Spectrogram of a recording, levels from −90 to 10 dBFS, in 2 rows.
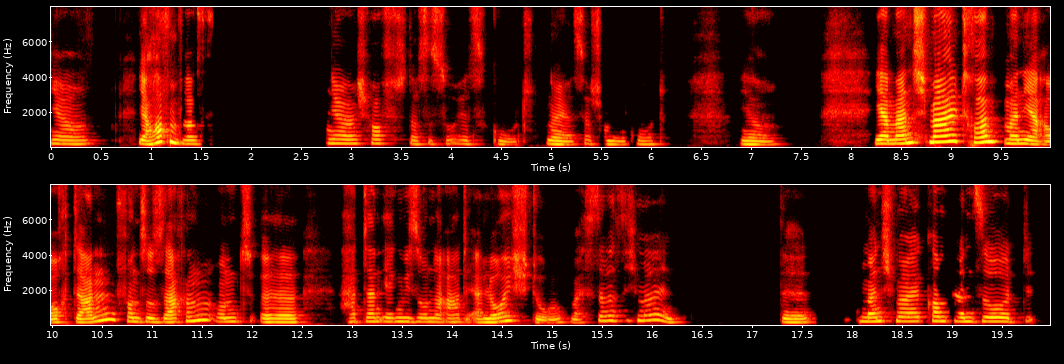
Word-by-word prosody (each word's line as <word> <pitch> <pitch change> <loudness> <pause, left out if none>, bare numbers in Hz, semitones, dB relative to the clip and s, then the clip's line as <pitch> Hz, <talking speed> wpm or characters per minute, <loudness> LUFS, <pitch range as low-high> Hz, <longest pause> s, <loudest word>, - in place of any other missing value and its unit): Ja. 205 -2 -5 0.5
Ja, 215 0 +3
hoffen 315 -2 +7
wir's. 205 -1 -5 1.1
Ja, 230 -1 -2
ich 225 +1 -9
hoff 230 0 -5
‘s, - - -13
dass 195 -2 -9
es 190 -1 -8
so 205 +1 -11
ist. 195 -2 -12
Gut. 165 -3 -13
Na 200 -3 -1
ja, 175 -1 -3
ist 175 +3 -11
ja 215 - -13
schon 190 -1 -8
mal 175 - -11
gut. 190 0 -13 0.7
Ja. 185 -2 -4 0.9
Ja, 220 0 +6
manchmal 305 +9 +8
träumt 330 +1 +6
man 225 -1 +2
ja 195 -5 +3
auch 185 +2 -2
dann 245 - +1
von 235 -9 -4
so 210 0 -1
Sachen 210 +10 -1
und, 220 -2 -7
äh, 195 0 0 0.4
hat 215 +1 -11
dann 225 +1 -2
irgendwie 220 0 -4
so 210 0 -5
‘ne 210 -1 -5
Art 200 0 -6
Erleuchtung. 190 - -3
Weißt 170 +8 -12
du, 265 - -4
was 270 0 -7
ich 270 +1 -17
meine? 275 -10 -5 1.0
De 190 0 -3 0.4
manchmal 240 +1 -2
kommt 250 0 -2
dann 230 0 -2
so 230 0 0
d 210 +1 -16
215 Hz, 155 wpm, -22 LUFS, 195-240 Hz, 1.1 s, manchmal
